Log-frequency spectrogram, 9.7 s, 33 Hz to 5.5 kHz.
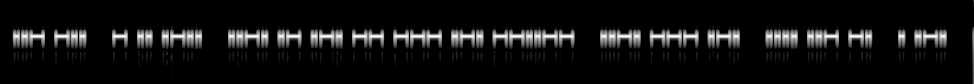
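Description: Morse code, heard as a keyed tone, about 29 wpm, 600 Hz. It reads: UD TIL FARMOR, FOR HUN ER
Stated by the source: Fast (QRQ) Morse at 29 wpm, from CW med Gnister.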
